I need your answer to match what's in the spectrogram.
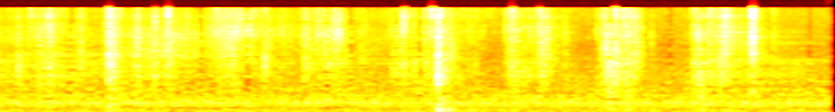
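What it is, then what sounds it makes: Sequin fabric bag. A single long fingernail scratches across the bronze and blue flip sequins of a reversible sequin fabric bag, flipping them over. The result is soft, dry scratching and crackling in a run of brushy bursts, with a brighter flick of sequins partway through over a steady low hum.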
